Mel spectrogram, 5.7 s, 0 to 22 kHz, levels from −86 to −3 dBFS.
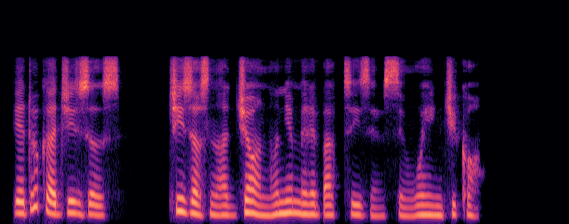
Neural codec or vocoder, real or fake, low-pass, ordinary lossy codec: codec, 16 kHz, 0.8 kbps, ZipCodec; fake; none; none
